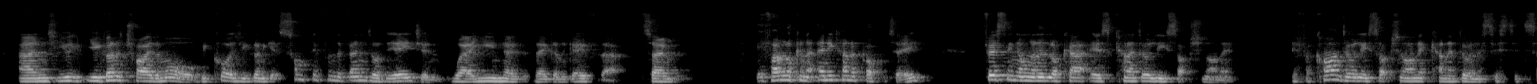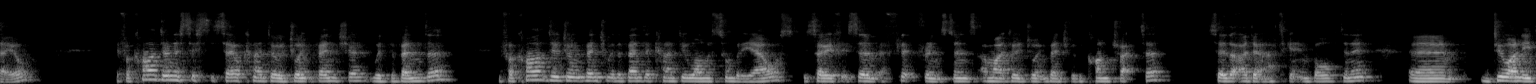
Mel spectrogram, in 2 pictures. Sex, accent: male, British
